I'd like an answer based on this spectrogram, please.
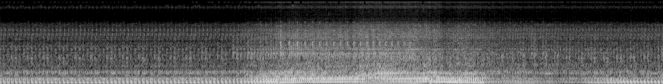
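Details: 2009 VW Golf MK6, 1.4 L petrol (1390 cc, CAXA, 90 kW/122 PS), 272,900 km: rough, uneven idle with a pulsing beat that persists through a brief rev, caused by a defective cylinder head gasket.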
